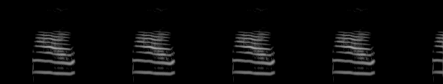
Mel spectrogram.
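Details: Short, clear cat meows, four alike in a row, each about half a second long and repeated at a steady one-second beat, with silence between.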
